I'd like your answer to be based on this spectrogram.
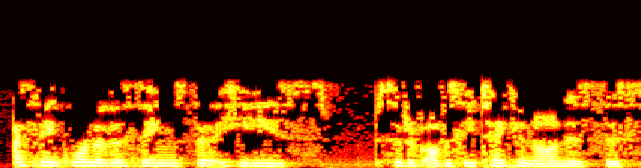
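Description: Female food writer, monotone, careful and hesitant. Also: on the low side, moderate pace, muffled recording, slight background noise. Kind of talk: interview answers.

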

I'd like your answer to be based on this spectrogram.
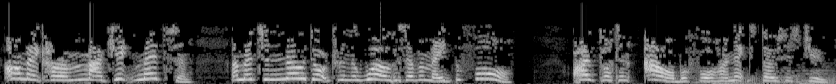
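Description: A woman voicing an eight-year-old boy who stammers when frightened and grows excitable as he schemes, in a dramatized storybook. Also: extremely high pitch, moderate pace, dry recording, highs cut off. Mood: excited scheming. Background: music underneath.

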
